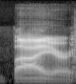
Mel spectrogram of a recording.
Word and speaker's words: Bayer: guys say it like buyer correct like an e sound buyer Bayer we use the a in the middle it's buyer yeah we I only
